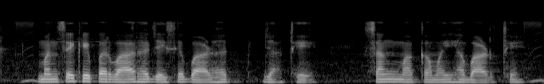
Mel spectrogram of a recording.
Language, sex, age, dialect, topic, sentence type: Chhattisgarhi, male, 18-24, Central, banking, statement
